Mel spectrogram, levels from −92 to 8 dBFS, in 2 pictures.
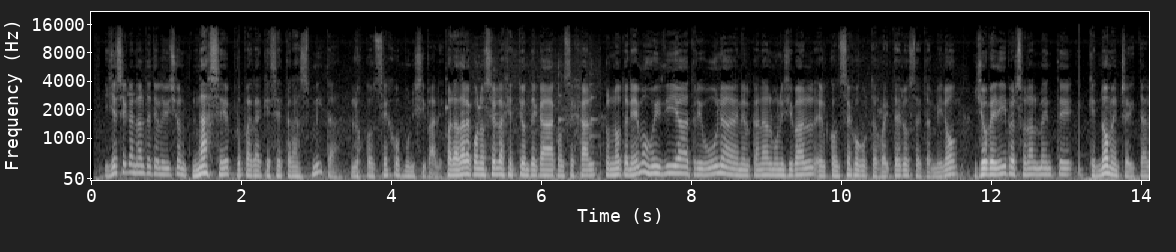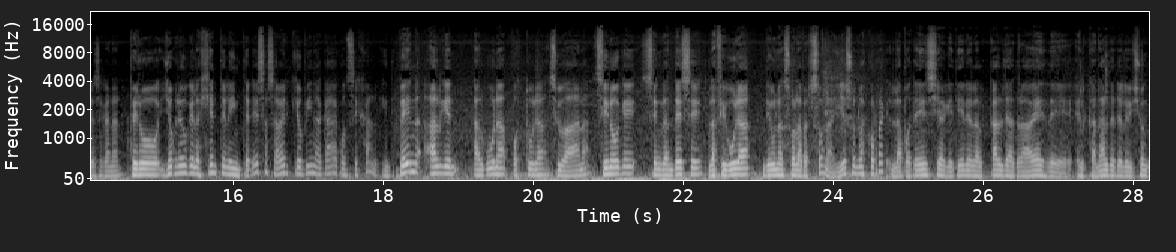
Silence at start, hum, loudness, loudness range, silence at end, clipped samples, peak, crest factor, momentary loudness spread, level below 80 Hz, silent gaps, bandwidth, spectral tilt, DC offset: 0.05 s; none; -26 LUFS; 4 LU; 0 s; under 0.1%; -6 dBFS; 18 dB; 10 LU; -42 dBFS; none; 14.5 kHz; -7 dB/octave; under 0.1%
